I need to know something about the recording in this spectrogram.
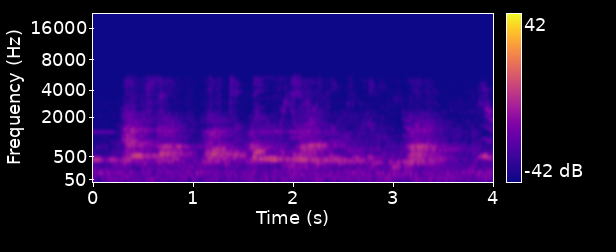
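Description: Small chihuahua yipping and whining in a string of short calls.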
